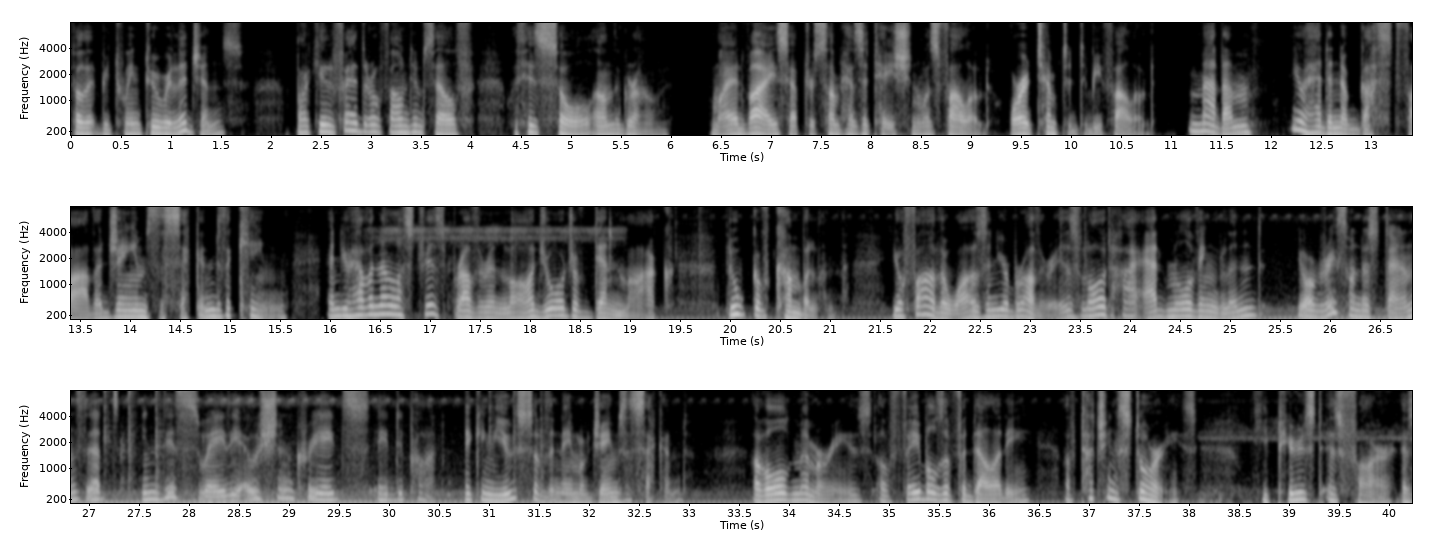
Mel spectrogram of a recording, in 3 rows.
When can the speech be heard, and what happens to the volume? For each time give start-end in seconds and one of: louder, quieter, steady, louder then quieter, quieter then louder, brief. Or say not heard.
0.0-40.1 steady.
